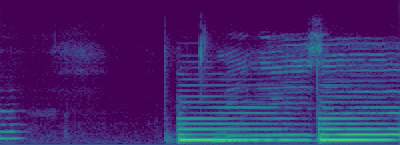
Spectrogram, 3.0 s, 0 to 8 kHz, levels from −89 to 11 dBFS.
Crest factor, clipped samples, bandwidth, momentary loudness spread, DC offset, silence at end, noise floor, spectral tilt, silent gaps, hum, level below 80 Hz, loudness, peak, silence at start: 12 dB; under 0.1%; 6.4 kHz; 8 LU; under 0.1%; 0 s; -67 dBFS; -6 dB/octave; none; none; -74 dBFS; -18 LUFS; -8 dBFS; 0 s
